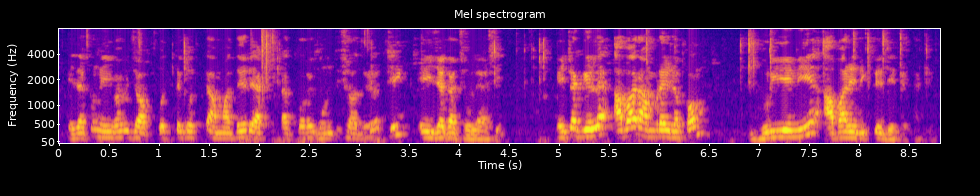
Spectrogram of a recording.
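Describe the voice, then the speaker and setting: A man's voice: sits high, a bit bright, a little hiss or hum. A man explaining how to chant on prayer beads, stopping to demonstrate the chant and making earnest appeals to his viewers. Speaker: devotional YouTuber.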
